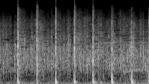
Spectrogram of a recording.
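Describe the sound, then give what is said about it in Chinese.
Steady hand clapping, about eight sharp claps in an even, fairly quick rhythm, like a single person applauding, with no voices. “他说我失恋了这件事儿，说句实话，呃，送你一个掌声吧。”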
